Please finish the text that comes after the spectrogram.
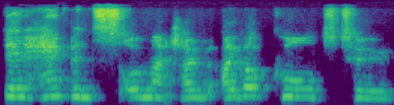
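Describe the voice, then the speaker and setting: A woman's voice: high voice, fairly even intonation, moderate pace. A middle-aged woman from New Zealand with a strong Kiwi accent, chatting earnestly as a music manager in an interview. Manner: chatty, earnest, repeats words and adds "right?". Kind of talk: casual interview chat.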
